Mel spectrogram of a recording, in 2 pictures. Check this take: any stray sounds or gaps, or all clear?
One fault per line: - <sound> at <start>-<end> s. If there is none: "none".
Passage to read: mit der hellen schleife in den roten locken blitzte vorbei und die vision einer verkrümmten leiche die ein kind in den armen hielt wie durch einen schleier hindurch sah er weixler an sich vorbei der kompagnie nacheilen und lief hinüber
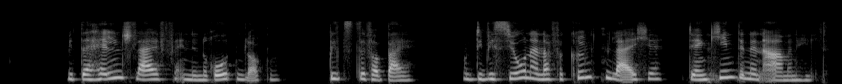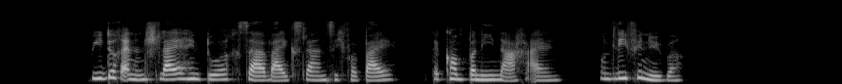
none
